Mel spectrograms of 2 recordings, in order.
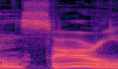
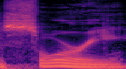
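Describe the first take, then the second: First: Sorry is said with the usual open 'sah' vowel. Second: Sorry is said with a 'sore' vowel, rhyming with story. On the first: "changed the way that sorry sounds" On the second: "because it rhymes with story"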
